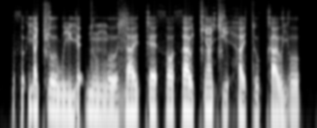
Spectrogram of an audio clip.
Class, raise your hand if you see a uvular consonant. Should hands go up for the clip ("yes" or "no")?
no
